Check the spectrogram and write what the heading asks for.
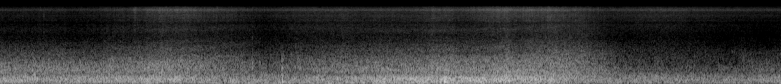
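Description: Sea waves washing up the beach, swelling about halfway through and then easing off, with wind buffeting the microphone.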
